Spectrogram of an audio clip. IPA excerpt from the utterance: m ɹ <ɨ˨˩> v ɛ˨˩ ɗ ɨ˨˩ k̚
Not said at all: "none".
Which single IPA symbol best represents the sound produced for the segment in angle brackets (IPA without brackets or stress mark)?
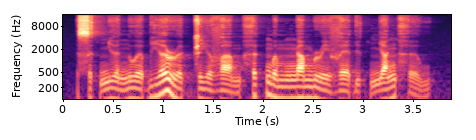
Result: e˨˩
